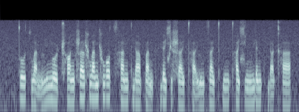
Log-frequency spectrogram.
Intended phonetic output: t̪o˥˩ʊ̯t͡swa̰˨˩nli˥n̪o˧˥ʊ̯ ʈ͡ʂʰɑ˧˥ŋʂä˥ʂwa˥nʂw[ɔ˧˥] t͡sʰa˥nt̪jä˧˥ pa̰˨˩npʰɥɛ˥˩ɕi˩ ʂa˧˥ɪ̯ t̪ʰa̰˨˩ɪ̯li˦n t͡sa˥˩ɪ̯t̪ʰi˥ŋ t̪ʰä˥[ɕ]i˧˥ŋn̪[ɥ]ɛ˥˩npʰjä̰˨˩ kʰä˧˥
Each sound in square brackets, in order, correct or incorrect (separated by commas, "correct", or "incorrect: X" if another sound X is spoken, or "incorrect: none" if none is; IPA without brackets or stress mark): incorrect: ɔ˥, correct, incorrect: j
